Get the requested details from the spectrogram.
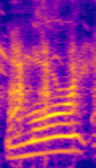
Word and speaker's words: Lori: So, I mean, if Laura Harvey wants to date Diddy and date Future and date... – Just change the A to an I.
